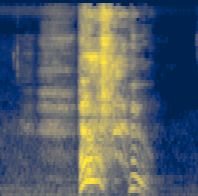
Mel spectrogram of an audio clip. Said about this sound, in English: Pardon me. Tis the season for sneezing.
